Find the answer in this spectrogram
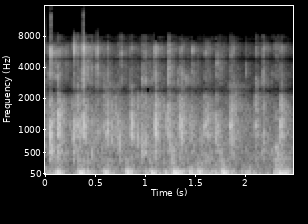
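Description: Small crowd applauding, a patter of irregular hand claps.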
